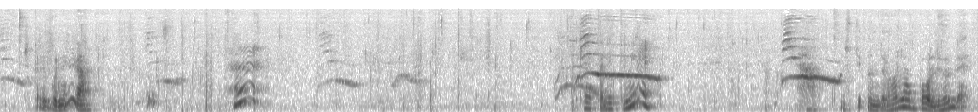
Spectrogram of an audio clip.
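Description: A cat meows and chirps close by.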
